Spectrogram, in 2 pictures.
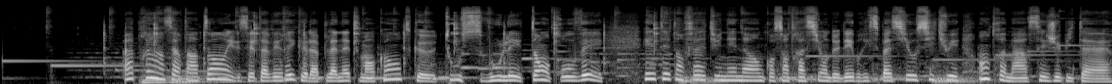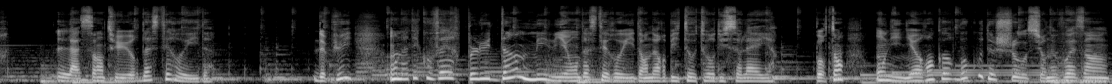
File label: french documentaries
